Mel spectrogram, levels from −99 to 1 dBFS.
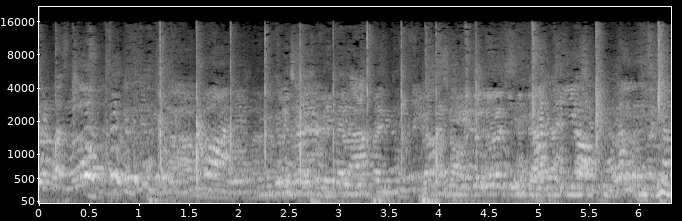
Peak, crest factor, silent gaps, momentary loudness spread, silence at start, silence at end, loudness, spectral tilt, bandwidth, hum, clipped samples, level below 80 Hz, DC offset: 0 dBFS; 20 dB; none; 5 LU; 0 s; 0 s; -21 LUFS; -4 dB/octave; 16.5 kHz; none; under 0.1%; -38 dBFS; under 0.1%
